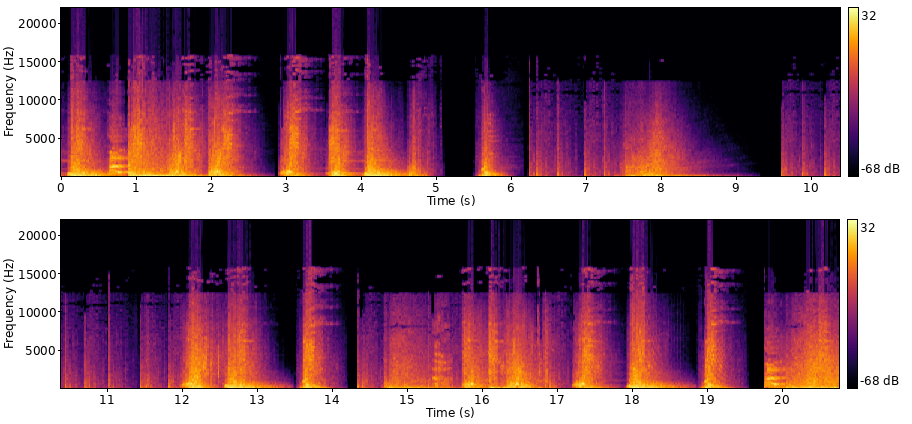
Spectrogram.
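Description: Swords clash and slash in bursts of heavy impacts.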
